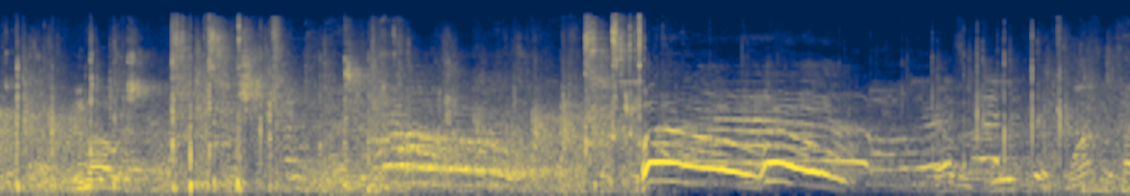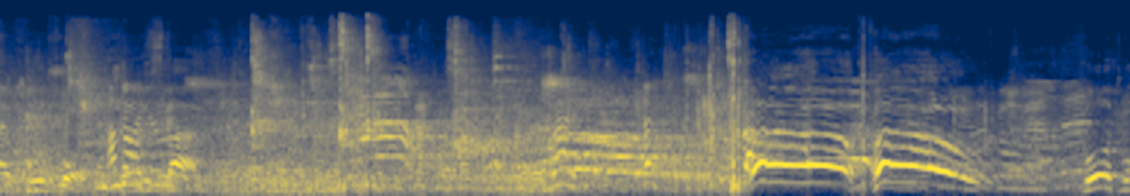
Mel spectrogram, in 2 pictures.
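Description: Sabre fencing: sharp clicks of blades meeting and thuds of stamping footwork on the piste, over the chatter of a large hall. Two loud shouts falling in pitch, about six seconds in and again near the end, come as touches are scored.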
